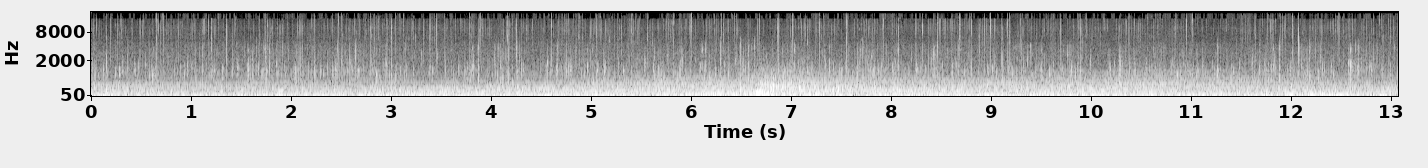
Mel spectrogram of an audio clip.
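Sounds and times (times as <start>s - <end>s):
crackling bubbling layer: 0.0s - 13.0s
low rumbling drone: 3.3s - 13.0s.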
